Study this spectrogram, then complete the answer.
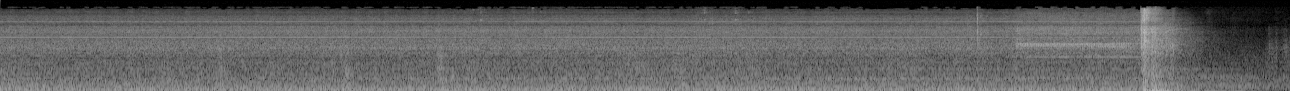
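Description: A heavy metal door rumbles as it slides open.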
